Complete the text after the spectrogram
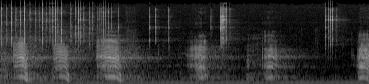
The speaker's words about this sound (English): Uh-oh. Two, what's that noise? I'm not sure, sir. Now it's ticking, man. Listen to that.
